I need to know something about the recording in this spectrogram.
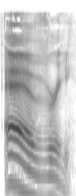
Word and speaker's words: every: Every. Every. And note, by the way, how I'm not saying every, but every. Kind of dropping that E that's in the middle right out of the word.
